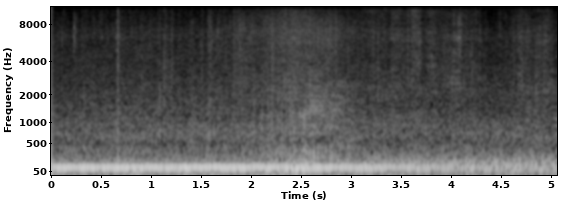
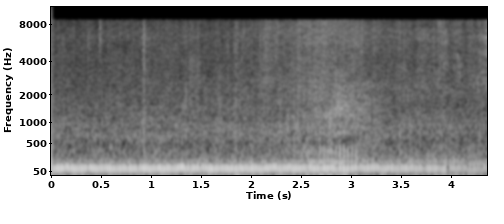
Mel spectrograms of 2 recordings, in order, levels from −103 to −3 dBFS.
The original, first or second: first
